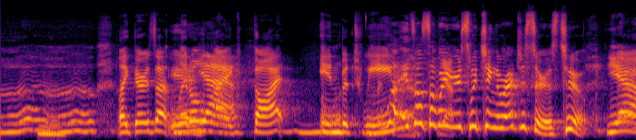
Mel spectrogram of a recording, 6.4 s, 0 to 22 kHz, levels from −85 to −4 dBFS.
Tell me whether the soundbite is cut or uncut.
cut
